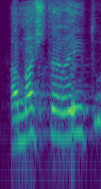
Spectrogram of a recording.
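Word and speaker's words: أما اشتريت: Anything comes before it, you will not pronounce the hamzatul wasal. So we have here ma. How will you say now? Mashtaraitu. Amashtaraitu laka daftaran fil usbu al maadi.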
